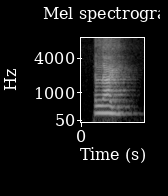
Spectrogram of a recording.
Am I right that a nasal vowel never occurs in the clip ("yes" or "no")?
yes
